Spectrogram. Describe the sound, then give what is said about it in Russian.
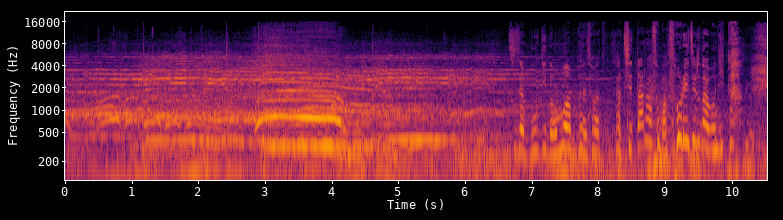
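A large rock festival crowd cheers and shouts, with sustained yells and whoops rising over a dense roar, then breaking into scattered excited shouts and chatter. “Рок-фестиваль, начавшийся днем, завершился лишь к двум часам ночи.”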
